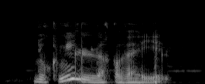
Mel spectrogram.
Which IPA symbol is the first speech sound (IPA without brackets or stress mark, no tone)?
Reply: n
